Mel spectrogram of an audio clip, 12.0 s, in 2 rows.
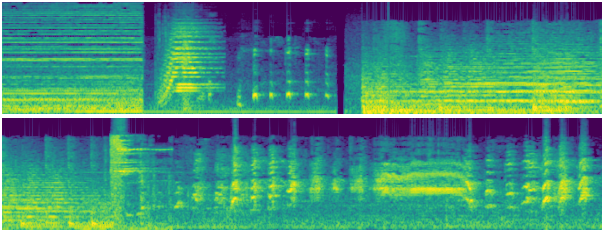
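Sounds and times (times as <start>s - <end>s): background music: 3.6s - 7.7s.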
